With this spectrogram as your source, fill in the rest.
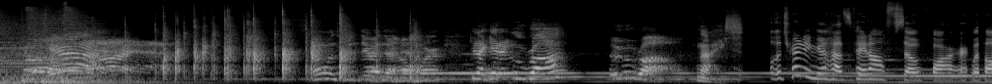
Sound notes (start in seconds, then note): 0.1 applauding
